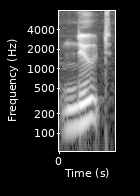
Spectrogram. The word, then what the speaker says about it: Nhut: Vietnamese way will call it Nhut, but American will not be able to say it. So normally I will go by Nhut, like Nhut, something like that.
